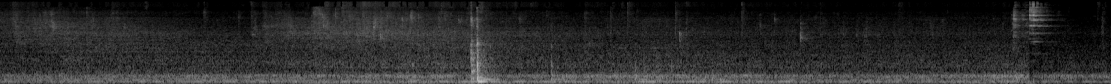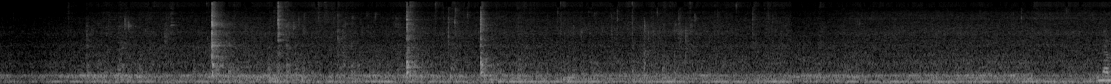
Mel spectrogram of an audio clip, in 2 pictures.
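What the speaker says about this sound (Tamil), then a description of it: "எண்ணெயை சூடு பண்ணி காலிஃப்ளவரை பொரித்து எடுத்துக்கலாம்" Cauliflower pieces frying in hot oil in a pan, a soft continuous sizzle with occasional clinks and taps of a utensil, fairly quiet and close.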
